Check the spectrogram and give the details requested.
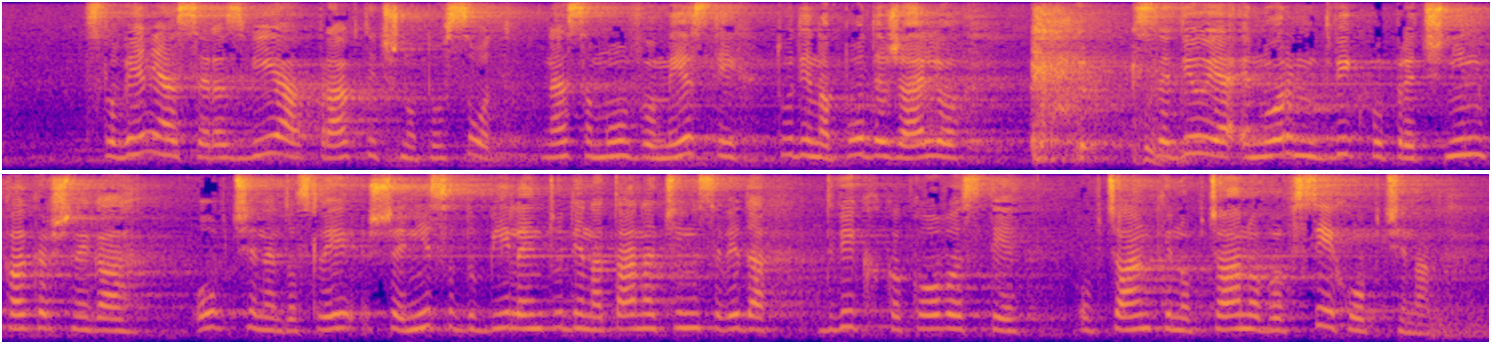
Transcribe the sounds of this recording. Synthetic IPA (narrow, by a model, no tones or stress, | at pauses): slɔʋeːnijasɛɾazʋiːjapɾakt̪it͡ʃnɔpɔwsot̪nɛsamoʋəmeːst̪ixt̪uːd̪inapɔd̪ɛʒɛlju | slɛd̪iwjɛʔɛnoɾmnd̪ʋikpɔpɾɛt͡ʃninkaːkəɾʃnɛɡa | oːpt͡ʃinɛd̪ɔslɛɪʃɛniːsɔd̪ɔbiːlɛint̪uːd̪inat̪aːnat͡ʃinsɛʋeːd̪a | d̪ʋikːakɔːʋɔst̪i | ɔpt͡ʃaŋkinɔpt͡ʃaːnɔwʋəwsexoːpt͡ʃinax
